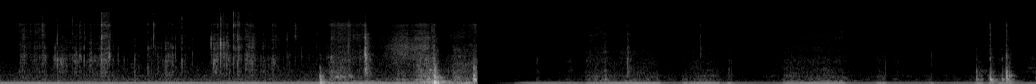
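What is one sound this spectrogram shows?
Cardboard boxes rustle and tap as hands handle them.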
